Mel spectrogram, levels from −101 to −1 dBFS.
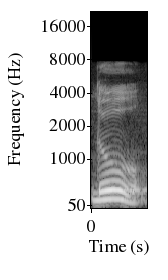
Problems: background sounds at intervals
